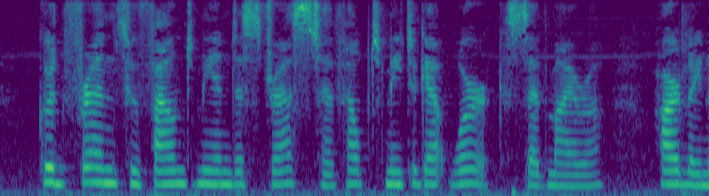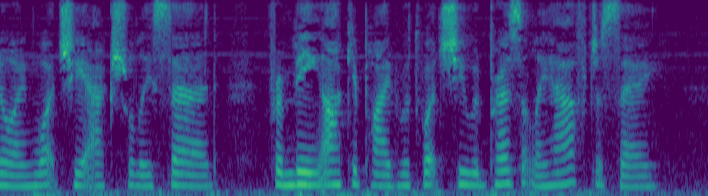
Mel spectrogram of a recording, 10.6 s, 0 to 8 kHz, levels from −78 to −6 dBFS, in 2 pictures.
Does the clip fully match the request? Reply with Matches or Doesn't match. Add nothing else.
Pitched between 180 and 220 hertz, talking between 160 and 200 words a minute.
Matches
